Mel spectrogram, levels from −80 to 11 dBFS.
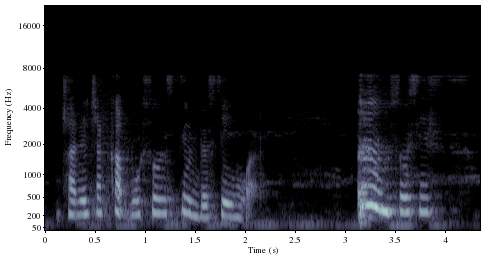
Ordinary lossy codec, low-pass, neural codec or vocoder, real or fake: none; 7.2 kHz; codec, 44.1 kHz, 2.6 kbps, SNAC; fake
